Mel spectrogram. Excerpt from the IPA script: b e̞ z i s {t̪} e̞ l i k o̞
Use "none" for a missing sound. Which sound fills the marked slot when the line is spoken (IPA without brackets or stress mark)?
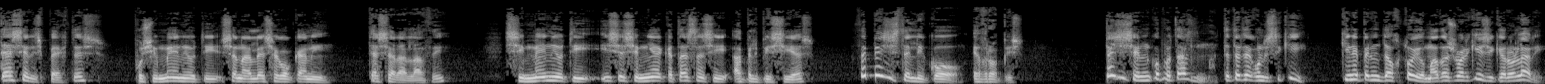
t̪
